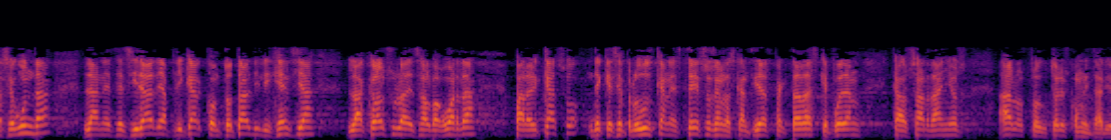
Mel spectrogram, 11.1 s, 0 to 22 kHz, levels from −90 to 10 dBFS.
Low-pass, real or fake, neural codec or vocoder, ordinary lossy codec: 5.4 kHz; real; none; none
